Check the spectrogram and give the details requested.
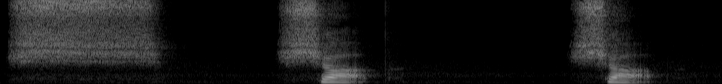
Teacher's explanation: the sh sound is voiceless your vocal cords are not vibrating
